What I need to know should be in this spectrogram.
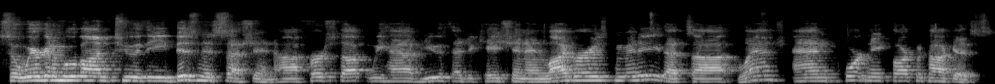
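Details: Adult speaker; Normal voice.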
